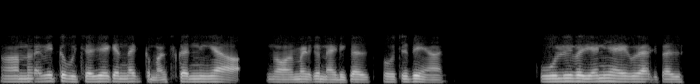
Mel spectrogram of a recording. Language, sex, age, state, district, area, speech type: Punjabi, male, 18-30, Punjab, Hoshiarpur, urban, conversation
